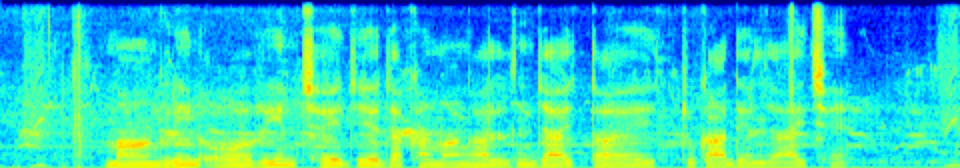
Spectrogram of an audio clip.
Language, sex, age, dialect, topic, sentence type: Maithili, male, 18-24, Bajjika, banking, statement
